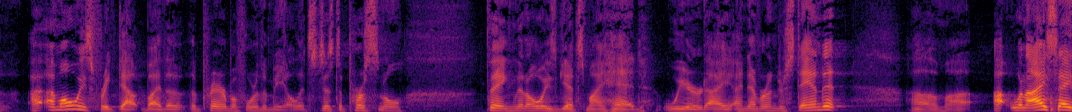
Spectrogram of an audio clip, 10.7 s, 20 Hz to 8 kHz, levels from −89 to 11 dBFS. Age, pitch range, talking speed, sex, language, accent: 50-69, 140-180 Hz, 185 wpm, male, English, American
